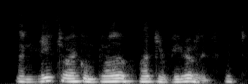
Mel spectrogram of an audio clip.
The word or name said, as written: comprado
